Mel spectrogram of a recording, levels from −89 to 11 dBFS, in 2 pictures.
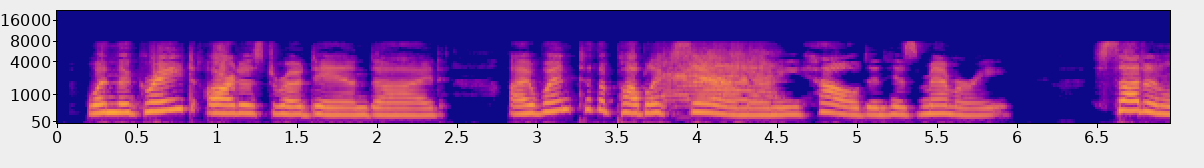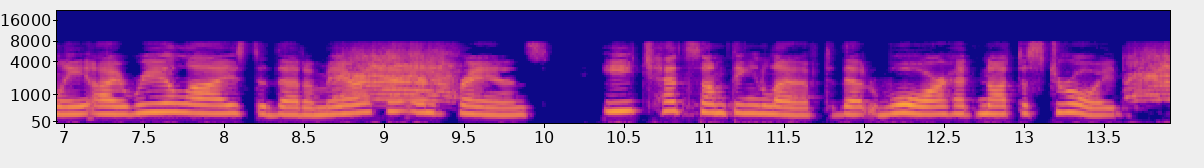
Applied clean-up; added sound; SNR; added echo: classical method Wiener filter.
